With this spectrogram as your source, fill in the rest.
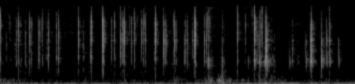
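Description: An empty small clear plastic tub with an orange lid is tapped with plastic finger picks in a quick, irregular series of many light taps. Each tap is a dry, bright click that stops almost at once, with little low end and a faint low hum underneath. The overall level stays quiet.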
